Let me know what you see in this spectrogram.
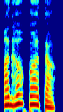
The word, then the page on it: ಆತಪ್ತ: ātapta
